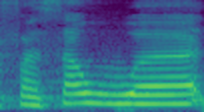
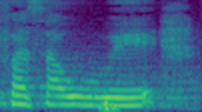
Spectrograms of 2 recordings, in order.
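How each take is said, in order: First: The final vowel is a plain open 'a'. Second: The final vowel is tilted toward an 'e'. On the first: "Fasawwa juga ada" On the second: "jadi fasawwe"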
